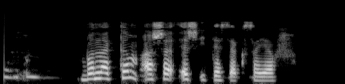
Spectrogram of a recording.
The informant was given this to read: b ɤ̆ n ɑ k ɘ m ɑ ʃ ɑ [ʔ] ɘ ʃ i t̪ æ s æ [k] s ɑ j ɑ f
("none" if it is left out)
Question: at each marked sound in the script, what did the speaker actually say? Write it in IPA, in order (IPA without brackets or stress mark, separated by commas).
ʔ, k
